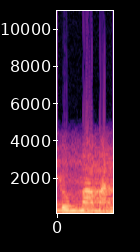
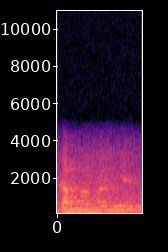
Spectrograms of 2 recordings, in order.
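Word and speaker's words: تُمَّامًا: cahayanya Nabi, wa du'atan ini tummaman bacanya ya, bukan tamamannya, tummaman.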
